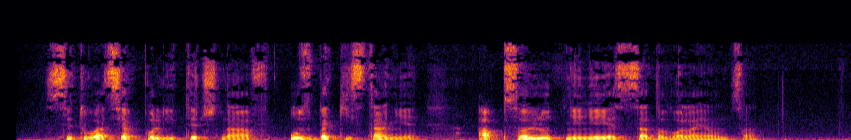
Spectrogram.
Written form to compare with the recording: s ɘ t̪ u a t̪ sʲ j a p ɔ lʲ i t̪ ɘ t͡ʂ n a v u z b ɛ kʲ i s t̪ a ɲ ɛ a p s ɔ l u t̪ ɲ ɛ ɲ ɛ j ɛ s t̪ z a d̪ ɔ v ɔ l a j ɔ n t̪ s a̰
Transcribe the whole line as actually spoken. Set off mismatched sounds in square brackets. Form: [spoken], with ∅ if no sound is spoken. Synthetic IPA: s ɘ t̪ u a t̪ sʲ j a p ɔ lʲ i t̪ ɘ t͡ʂ n a v u z b ɛ kʲ i s t̪ a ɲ ɛ a p s ɔ l u t̪ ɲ ɛ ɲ ɛ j ɛ s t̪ z a d̪ ɔ v ɔ l a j ɔ n t̪ s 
